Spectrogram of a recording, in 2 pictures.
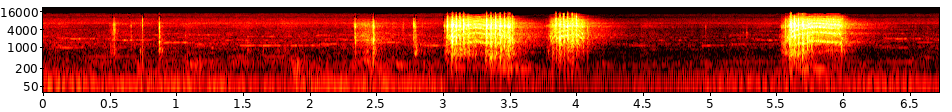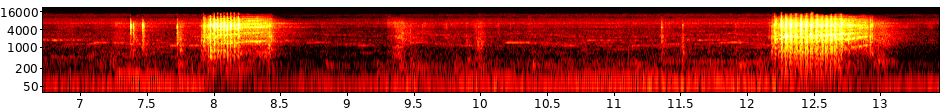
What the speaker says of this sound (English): We're going to use the impact.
